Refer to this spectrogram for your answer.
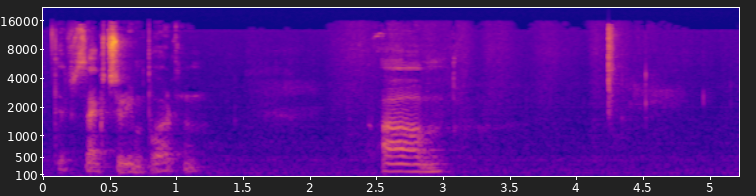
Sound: pauses 6 seconds

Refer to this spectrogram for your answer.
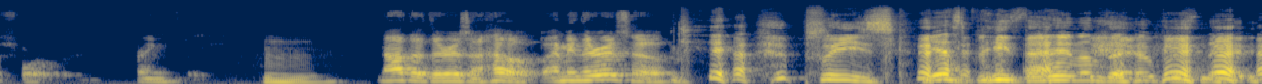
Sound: laughs

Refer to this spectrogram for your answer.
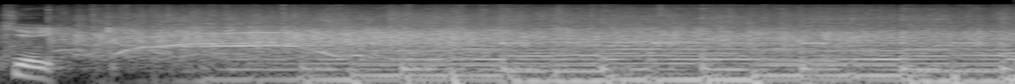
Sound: applause and music

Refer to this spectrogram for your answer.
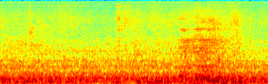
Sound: cough

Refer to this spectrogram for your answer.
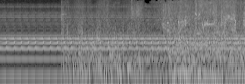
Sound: glitch Sound

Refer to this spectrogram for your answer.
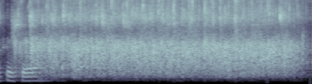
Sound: audience applauding

